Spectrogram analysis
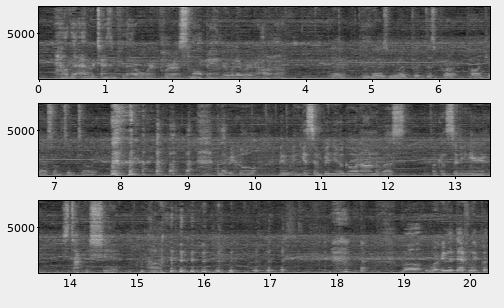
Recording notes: We are based out of Tucson. YEs our audio is sucks.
